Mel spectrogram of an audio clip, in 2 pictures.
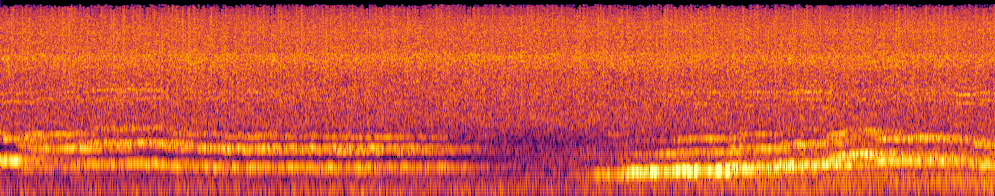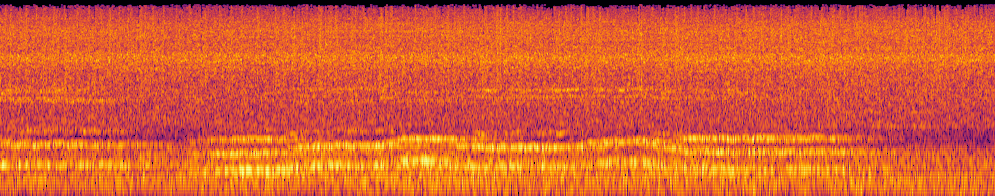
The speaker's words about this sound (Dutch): We gaan gewoon even luisteren naar hoe één trein naar beneden valt.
